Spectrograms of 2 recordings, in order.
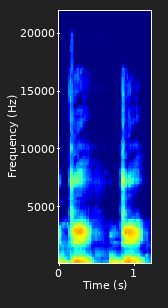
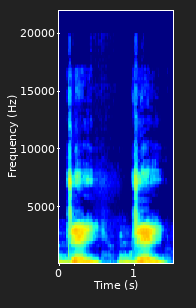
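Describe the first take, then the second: First: জে with a plain e, no glide; common mispronunciation. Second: জেই gliding from e into i; correct pronunciation. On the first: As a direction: cut the glide from জে. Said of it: "এটাকে আমরা এতদিন বলছি". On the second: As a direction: say জেই as English "jay". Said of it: "এটা সঠিক উচ্চারণ হবে". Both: Shown as a demonstration.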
